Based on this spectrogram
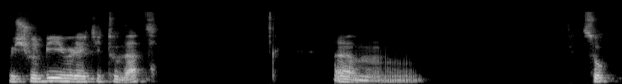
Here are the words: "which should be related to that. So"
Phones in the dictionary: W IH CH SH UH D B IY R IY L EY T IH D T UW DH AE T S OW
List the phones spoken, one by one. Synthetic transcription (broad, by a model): W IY SH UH D B IY R IY L EY T IH D T UW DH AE T S OW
